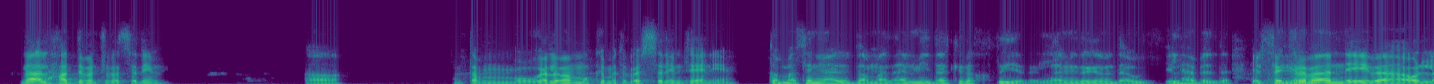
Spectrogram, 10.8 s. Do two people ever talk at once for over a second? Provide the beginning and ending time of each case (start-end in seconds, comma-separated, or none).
none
